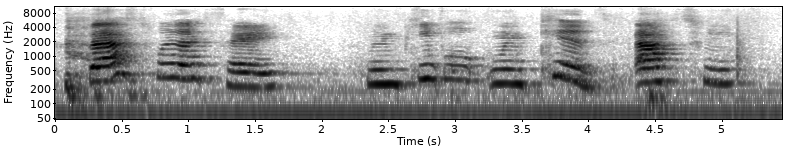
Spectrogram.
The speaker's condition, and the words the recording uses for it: Cerebral palsy. And when I get excited, I shouldn't really talk because then I really, and nobody understands me.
